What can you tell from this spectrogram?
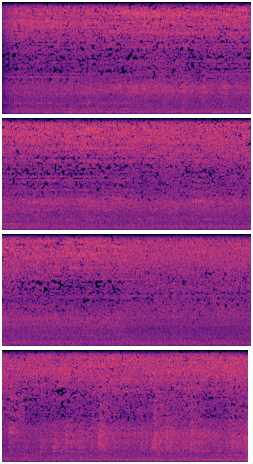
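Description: Steady, loud mechanical running noise with a low droning hum from industrial machinery.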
